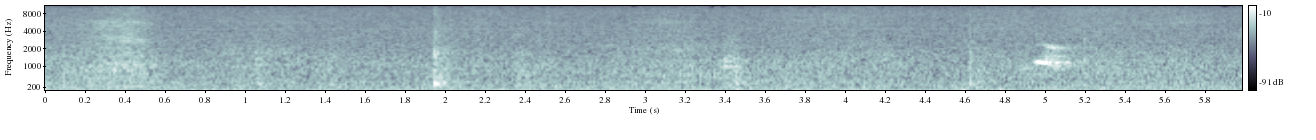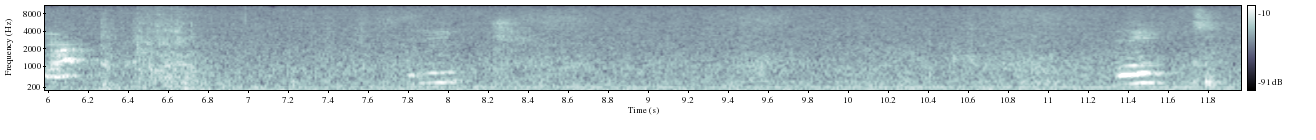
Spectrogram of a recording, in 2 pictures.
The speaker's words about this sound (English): Let me open the door. I think it's probably nice outside. Oh, I hear all the birdies. Do you hear the birdies? Chip, chip.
